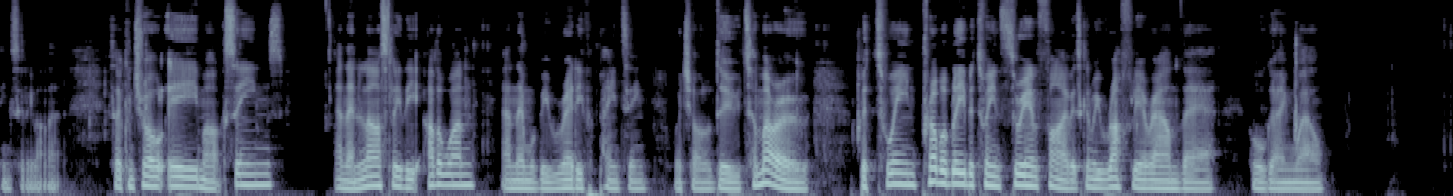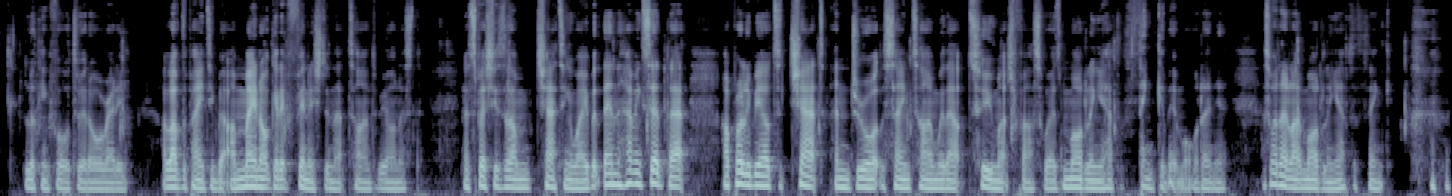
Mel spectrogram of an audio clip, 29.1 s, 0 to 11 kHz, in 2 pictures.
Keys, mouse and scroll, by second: 0.1-0.9 scroll up 1, 0.9 scroll down 1, 1.0-1.5 scroll up 1, 2.4-3.3 scroll down 1, 3.3 KP_Divide, 3.7-4.3 scroll down 2, 15.2 alt+shift+click, 24.5 alt+shift+click, 27.3 alt+shift+click.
